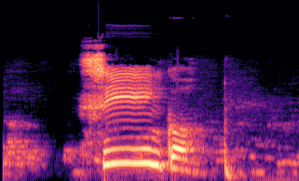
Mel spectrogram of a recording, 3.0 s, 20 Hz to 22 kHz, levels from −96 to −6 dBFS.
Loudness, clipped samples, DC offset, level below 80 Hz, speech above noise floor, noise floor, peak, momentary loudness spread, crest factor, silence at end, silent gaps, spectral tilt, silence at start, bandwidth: -11 LUFS; under 0.1%; under 0.1%; -56 dBFS; 28 dB; -39 dBFS; 0 dBFS; 19 LU; 14 dB; 0.05 s; none; -2.5 dB/octave; 0.05 s; 9.4 kHz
